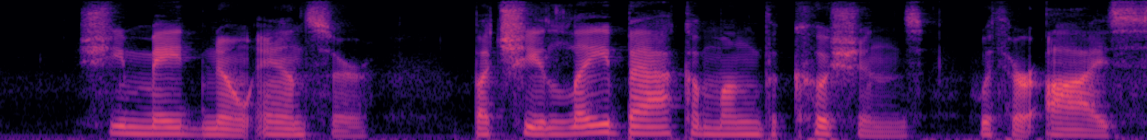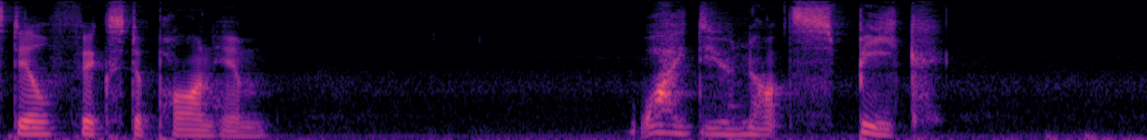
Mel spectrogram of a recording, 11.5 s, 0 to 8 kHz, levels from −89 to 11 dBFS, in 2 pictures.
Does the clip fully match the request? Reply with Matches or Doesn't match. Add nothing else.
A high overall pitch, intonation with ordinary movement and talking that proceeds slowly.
Doesn't match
